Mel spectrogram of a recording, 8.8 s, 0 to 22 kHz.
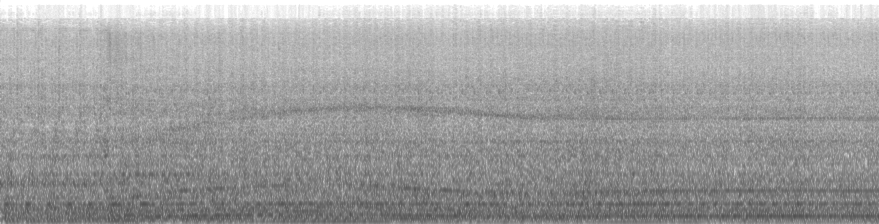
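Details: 1974 Kenworth W900A, Cummins NTA420 diesel, idling just after its first start in three years: steady, even low diesel rumble with no knocks or misses. Normal diesel idle.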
